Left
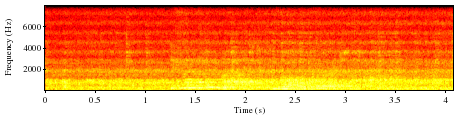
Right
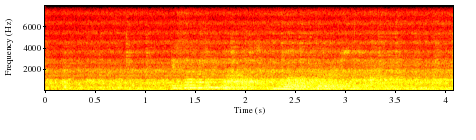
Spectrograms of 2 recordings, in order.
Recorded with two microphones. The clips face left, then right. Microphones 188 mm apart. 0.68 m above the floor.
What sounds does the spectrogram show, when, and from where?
1.2 s a woman speaking: 85° left, 9 m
